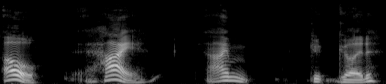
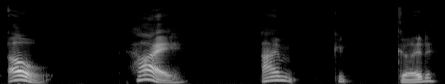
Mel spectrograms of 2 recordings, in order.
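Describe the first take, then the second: First: The words come quickly with little space between. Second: The words are spaced out and drawn out longer. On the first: "I didn't really space out the words in between" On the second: "Let me make it like kind of lengthier"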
